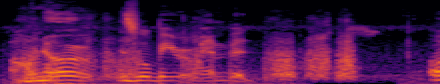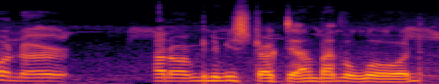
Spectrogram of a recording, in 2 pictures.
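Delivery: high-pitched pretend panic; hammed-up dismay, pitched well above normal; mock dread. Player fearing the Lord after a game choice, mock dread.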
